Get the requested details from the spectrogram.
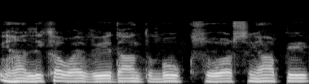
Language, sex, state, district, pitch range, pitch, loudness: Hindi, male, Chhattisgarh, Bastar, 140-145 Hz, 140 Hz, -13 LUFS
